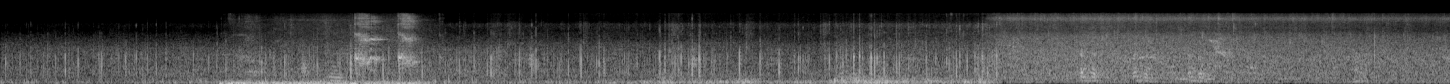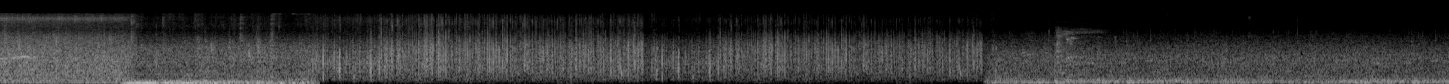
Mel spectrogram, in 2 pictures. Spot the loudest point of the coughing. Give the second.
4 s.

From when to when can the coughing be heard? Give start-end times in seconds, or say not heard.
2.1-4.5, 10.8-12.2, 24.9-25.7.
